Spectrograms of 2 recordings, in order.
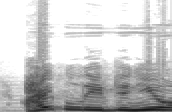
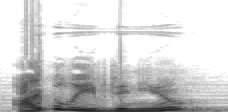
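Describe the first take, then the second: First: Higher and louder, leaning hard on you; emphatic Jesus. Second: Said in the usual way. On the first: Acted. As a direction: press the word you with pleading insistence.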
